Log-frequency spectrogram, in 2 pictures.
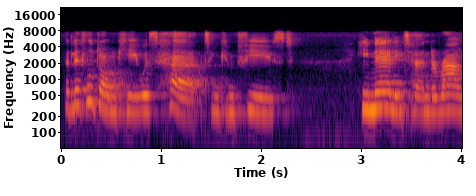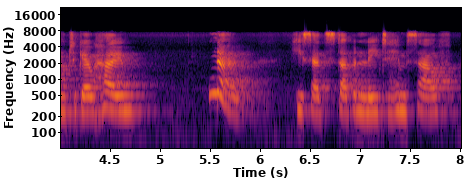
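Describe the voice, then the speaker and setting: A woman's voice: a little high, little pitch movement, moderate pace, lo-fi sound. A woman teacher reading a children's storybook aloud as narration.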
